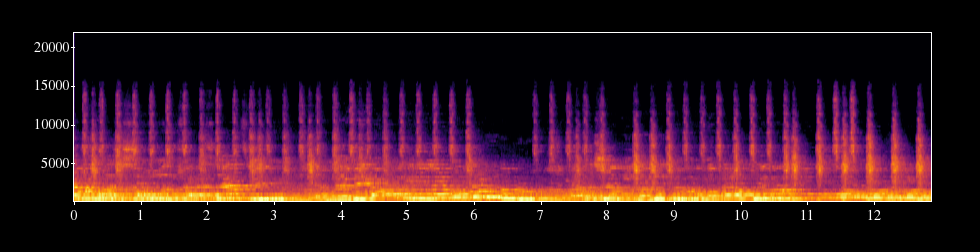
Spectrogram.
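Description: Backing music for a dance routine: a song with long held sung notes over a steady, quick beat.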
